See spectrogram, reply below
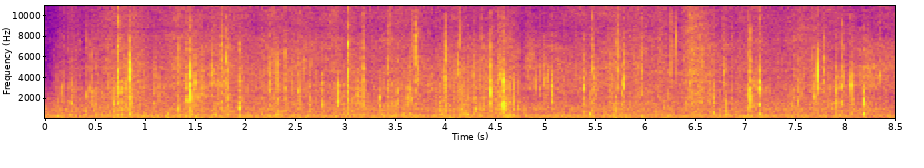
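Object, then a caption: Soft package wrapped in plastic film. Long painted nails rub and scratch across the white and pink printed plastic film wrapping a medium-sized soft package held in one hand. A steady, quiet, crinkly pattering fills the clip, bright and crackly with many small sharp ticks and almost no low end.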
